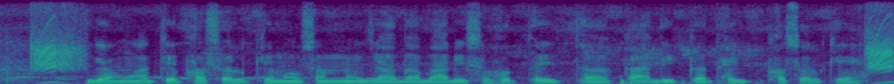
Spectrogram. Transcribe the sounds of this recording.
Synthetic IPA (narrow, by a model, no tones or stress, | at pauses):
ɡəɦuakepʰəsəlkemɔːsəmːẽd͡ʒjaːd̪abaːɾɪsɦot̪əit̪əkad̪ɪkːət̪ɦɛpʰəsəlke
